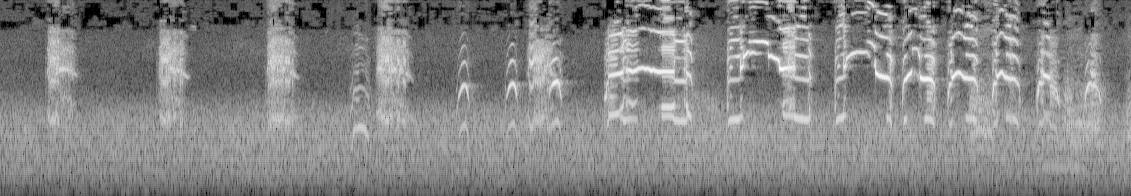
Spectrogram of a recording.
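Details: Gulls, together with geese, call in harsh bursts about once a second, then break into a dense chorus of overlapping, nasal, laughing yelps.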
